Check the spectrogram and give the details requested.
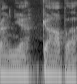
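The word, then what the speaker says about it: Hiranyagarbha: used for this called Hiranya garbha you might want to look that up I have anglicized the pronunciation here Anya GABA now this versus a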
